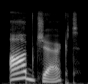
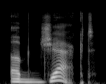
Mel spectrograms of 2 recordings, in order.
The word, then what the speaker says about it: object: Try these three words out loud. record, object, and contract, first as nouns. Now, say them again as verbs. Record, object, contract. Did you feel the stress move?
